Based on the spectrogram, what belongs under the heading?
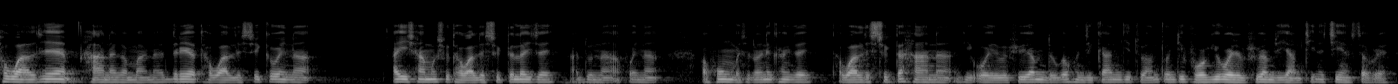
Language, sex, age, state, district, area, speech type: Manipuri, male, 30-45, Manipur, Thoubal, rural, spontaneous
